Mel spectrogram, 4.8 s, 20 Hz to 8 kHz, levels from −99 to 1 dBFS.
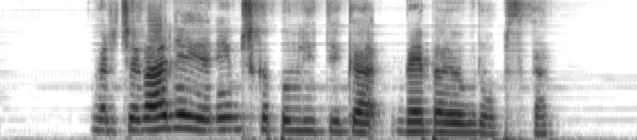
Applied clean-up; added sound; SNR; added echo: neural mask model DeepFilterNet 3.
